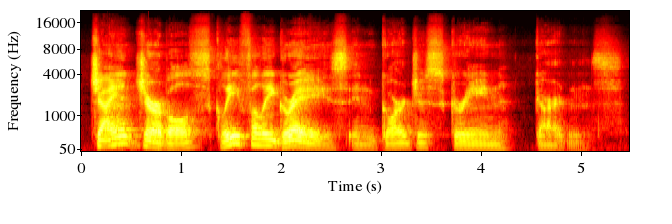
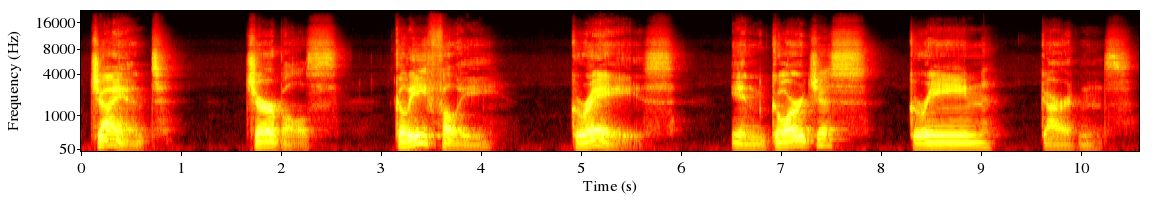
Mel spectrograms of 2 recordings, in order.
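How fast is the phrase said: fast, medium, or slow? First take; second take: fast; medium. First: It is said very fast, words run together. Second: It is said at a moderately faster pace. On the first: "this time I'm going to say it really fast" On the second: "this time I'm going to say it a little bit faster"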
